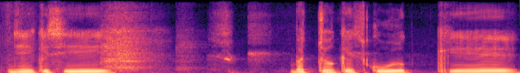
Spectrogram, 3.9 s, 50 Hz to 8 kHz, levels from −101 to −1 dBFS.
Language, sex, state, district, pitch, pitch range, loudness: Hindi, male, Punjab, Pathankot, 130 Hz, 120-135 Hz, -13 LUFS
